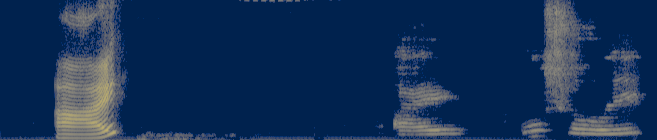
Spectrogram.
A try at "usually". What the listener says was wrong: Okay, remember, not you sure, mà là usual, not sure.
